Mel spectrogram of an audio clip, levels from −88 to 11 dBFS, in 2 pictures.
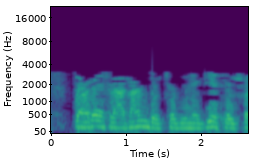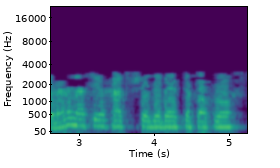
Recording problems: distortion; heavy; 15% of the sound clipped
garbled, watery; badly; nothing above 3 kHz

